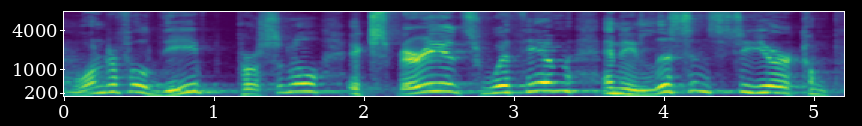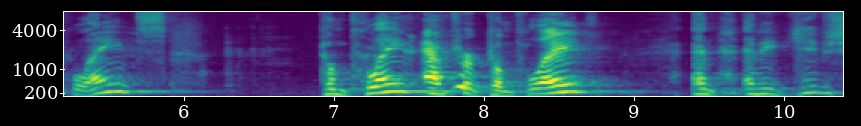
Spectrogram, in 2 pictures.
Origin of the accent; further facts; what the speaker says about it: Scotland, United Kingdom; My last name's Jewish, but I'm a Scotsman. My dad was adopted.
